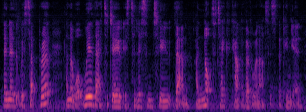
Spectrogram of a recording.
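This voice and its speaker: Creaky-voiced English woman explaining calmly. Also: deep voice, quick pace, a little hiss or hum. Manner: steady, informative, with fillers. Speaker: advocacy service worker. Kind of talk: explaining a service to camera.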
